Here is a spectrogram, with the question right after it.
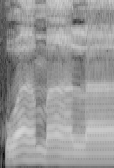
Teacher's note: Alasannya ada mad thabi ini berjumpa dengan hamzah berada di satu kalimah. Ini panjangnya yaitu dua alif setengah atau lima harakat. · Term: mad wajib muttasil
